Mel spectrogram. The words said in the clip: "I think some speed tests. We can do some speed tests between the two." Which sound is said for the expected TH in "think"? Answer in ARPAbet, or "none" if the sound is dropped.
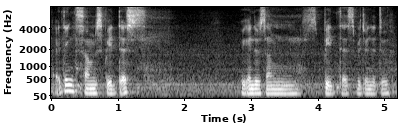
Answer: T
